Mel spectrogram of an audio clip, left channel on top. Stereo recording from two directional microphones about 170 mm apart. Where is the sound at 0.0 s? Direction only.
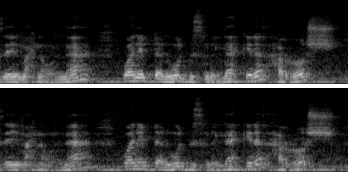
40° left (ahead or behind).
